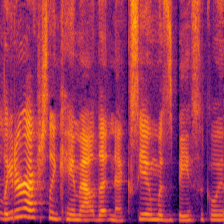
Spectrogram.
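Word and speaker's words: NXIVM: one we want to talk about is called nexium it's spelled in x i b m but it's yeah exactly but it's pronounced nexium and just to let you know like this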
